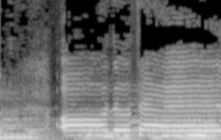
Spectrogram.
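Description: A child singing a Korean children's song over musical accompaniment. A held note ends about half a second in, and a new note starts with a quick upward slide and is held.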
